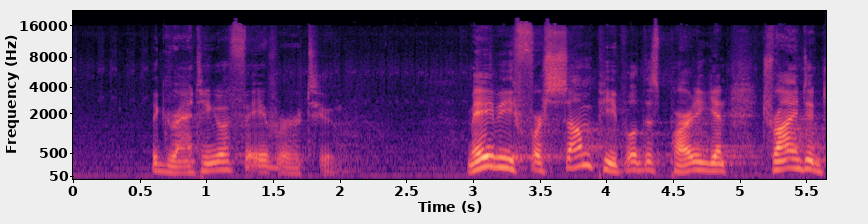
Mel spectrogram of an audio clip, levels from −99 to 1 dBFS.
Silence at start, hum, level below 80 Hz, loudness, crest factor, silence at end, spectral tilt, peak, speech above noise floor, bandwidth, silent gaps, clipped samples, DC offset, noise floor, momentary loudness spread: 0.6 s; none; -60 dBFS; -26 LUFS; 22 dB; 0 s; -5 dB/octave; -6 dBFS; 31 dB; 18 kHz; none; under 0.1%; under 0.1%; -57 dBFS; 17 LU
